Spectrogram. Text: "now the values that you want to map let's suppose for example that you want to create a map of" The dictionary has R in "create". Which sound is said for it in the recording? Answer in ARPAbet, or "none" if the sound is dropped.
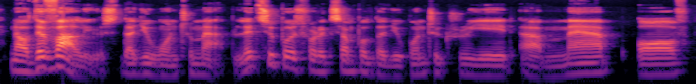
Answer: R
